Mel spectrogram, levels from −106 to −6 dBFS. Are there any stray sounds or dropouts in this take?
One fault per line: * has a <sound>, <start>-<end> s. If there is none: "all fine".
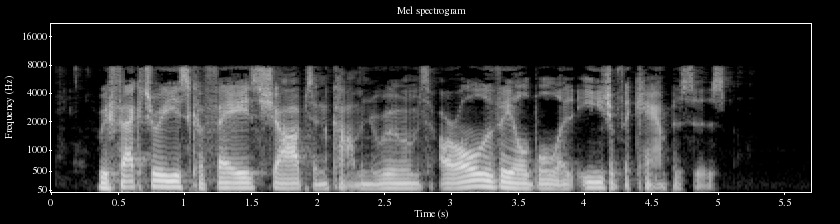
all fine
